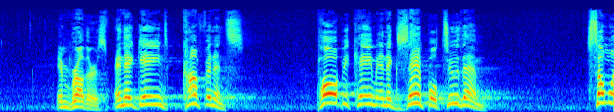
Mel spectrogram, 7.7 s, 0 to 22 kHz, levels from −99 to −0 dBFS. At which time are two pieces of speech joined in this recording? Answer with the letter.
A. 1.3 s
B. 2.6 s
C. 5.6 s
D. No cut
A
